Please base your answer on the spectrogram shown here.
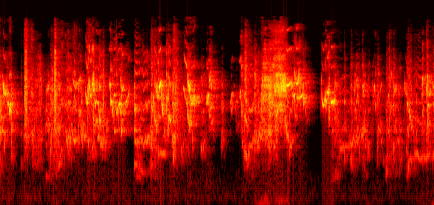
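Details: Budgerigars kept as pets chirp happily in a small room, a busy mix of scratchy warbling, clicks and sharp squawks with one brief pause near the end.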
